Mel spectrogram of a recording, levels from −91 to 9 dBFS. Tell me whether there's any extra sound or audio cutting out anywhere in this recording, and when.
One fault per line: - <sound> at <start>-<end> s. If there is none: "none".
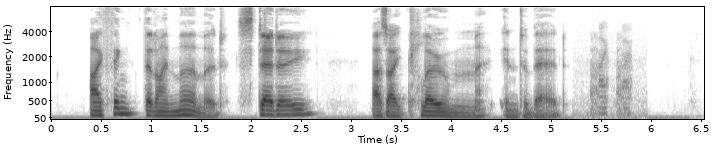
- laugh at 5.4-5.8 s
